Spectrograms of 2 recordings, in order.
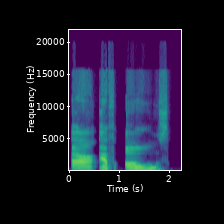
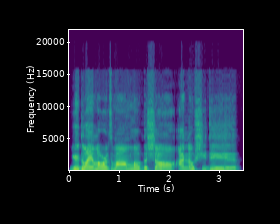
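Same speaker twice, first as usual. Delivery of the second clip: ordinary talk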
